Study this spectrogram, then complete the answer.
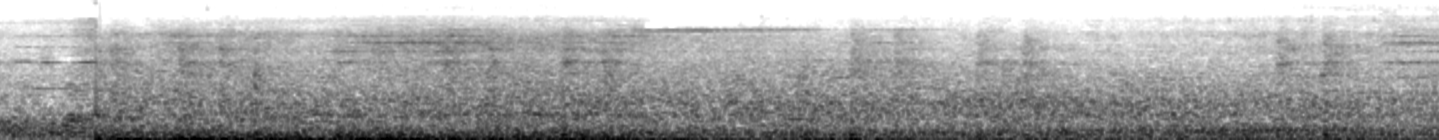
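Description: Rumbling train interior on the final stop of a rail journey, a steady low carriage drone with brief clatter near the start, moderately loud, with faint background chatter.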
